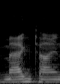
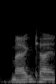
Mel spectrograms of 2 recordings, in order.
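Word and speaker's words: Magtein: of magnesium is patented and now produced by magtine science magtine is spelled m-a-g-t-e-i-n magtine science several supplement companies sell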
